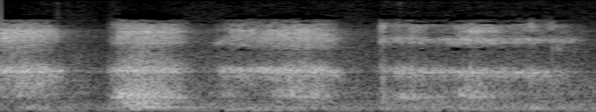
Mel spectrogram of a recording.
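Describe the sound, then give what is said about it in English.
Heavy, raspy breathing right up against a microphone, about four loud wheezy breaths in quick succession with no talking. “you get two technicals for the breathing”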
